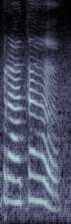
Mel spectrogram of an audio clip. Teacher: विसर्ग का जो उच्चारण होता है वो हा की तरह से होता है। जैसे नम में विसर्ग लगा तो नमः, प्रात में विसर्ग लगा तो प्रातः, ठीक है ना।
